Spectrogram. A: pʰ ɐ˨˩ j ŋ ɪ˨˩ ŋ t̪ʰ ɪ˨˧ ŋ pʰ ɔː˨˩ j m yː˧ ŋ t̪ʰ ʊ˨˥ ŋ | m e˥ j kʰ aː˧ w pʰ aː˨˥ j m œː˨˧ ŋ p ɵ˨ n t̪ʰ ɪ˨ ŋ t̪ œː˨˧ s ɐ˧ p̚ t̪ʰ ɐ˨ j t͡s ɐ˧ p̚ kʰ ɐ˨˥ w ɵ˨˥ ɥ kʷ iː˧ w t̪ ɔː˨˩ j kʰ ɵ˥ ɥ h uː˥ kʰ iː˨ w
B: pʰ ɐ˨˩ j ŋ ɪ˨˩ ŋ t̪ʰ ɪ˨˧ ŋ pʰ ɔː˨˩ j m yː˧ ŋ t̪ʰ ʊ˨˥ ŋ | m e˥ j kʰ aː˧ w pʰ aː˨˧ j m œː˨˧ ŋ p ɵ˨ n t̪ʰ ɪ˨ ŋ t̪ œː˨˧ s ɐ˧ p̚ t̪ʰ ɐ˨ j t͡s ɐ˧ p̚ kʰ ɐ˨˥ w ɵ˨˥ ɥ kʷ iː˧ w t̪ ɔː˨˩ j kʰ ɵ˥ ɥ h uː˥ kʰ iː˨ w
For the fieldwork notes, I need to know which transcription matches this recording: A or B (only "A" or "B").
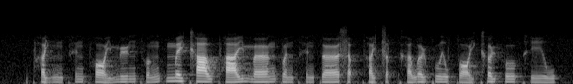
A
